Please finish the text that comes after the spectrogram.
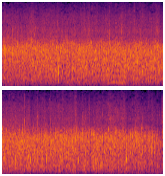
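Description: Loud, steady applause from a large audience at a high school graduation ceremony, a dense unbroken roar of clapping that holds evenly from start to finish.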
